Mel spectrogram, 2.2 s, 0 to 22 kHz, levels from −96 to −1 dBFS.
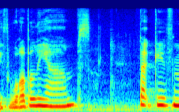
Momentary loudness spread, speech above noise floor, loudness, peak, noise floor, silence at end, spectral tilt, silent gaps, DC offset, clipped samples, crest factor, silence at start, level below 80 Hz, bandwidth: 14 LU; 26 dB; -17 LUFS; -4 dBFS; -41 dBFS; 0 s; -7 dB/octave; none; under 0.1%; under 0.1%; 14 dB; 0 s; -52 dBFS; 15 kHz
